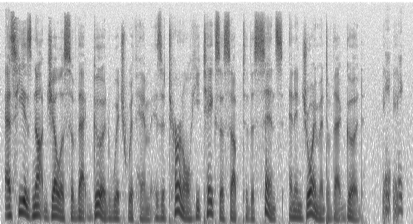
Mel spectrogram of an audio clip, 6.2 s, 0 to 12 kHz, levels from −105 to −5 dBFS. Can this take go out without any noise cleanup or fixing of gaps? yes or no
no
